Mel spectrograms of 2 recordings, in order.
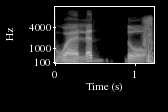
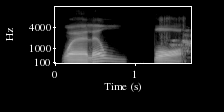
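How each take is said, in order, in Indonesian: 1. Konsonan itu dipotong pendek dan terdengar tipis. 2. Konsonan itu ditahan panjang, tebal, dan mengalir. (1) "Kalau yang bawah, singkat dan tipis" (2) "Kalau yang atas, walau bo"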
